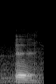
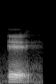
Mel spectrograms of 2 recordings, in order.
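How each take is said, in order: First: The vowel is a neutral, rounded schwa sound. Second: The vowel is a clear, slightly open e. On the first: The letter has no accent mark. "El sonido de la E normalmente en francés es E" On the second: The letter carries an accent mark. "si tiene el acento... suena como una E en español, o un poco más abierta"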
